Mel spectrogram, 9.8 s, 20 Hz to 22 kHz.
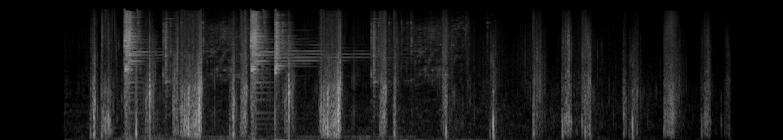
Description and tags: Sword Training 1
A brief sparring match with swords. Crunching, rapid footsteps, mild sword clashes, no particular climax. Can stand on its own or be looped for a longer scene.
“Swords Clash and Slide 1” by Christopherderp
“Sword Clash 3” by Christopherderp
